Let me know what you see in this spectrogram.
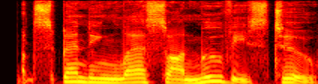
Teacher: Less on, you link less on.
